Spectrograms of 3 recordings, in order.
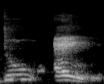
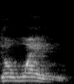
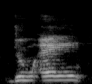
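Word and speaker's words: Dejuan: the u note though it's french actually to be honest with you it's pronounced do ain't not dwayne it's pronounced but people say dwayne's saying it real fast but it's pronounced do ain't and now and d1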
